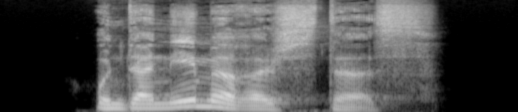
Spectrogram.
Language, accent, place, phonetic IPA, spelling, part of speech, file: German, Germany, Berlin, [ʊntɐˈneːməʁɪʃstəs], unternehmerischstes, adjective, De-unternehmerischstes.ogg
- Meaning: strong/mixed nominative/accusative neuter singular superlative degree of unternehmerisch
